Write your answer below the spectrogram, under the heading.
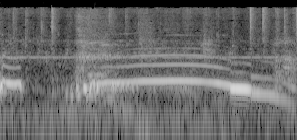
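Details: Pet puter pelung dove hen near egg-laying: a brief coo, then one long, steady, rich-toned coo that slowly bends downward and trails off at its end.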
